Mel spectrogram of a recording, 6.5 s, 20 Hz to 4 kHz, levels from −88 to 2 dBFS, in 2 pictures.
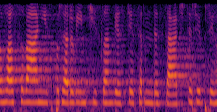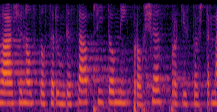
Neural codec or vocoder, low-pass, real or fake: none; 3.6 kHz; real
